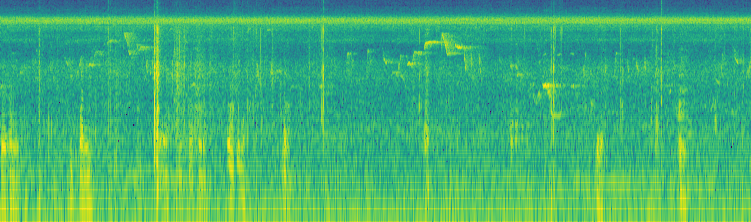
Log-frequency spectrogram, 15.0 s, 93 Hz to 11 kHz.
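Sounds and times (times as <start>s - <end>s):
high insect drone: 0.0s - 15.0s.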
